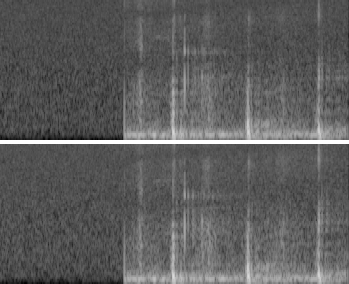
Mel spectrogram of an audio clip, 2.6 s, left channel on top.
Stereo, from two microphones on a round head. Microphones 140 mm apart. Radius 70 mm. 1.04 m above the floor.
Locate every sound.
0.9 s footsteps: 10° left (ahead or behind), 1.2 m; by 2.5 s 15° right (ahead or behind), 1.9 m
